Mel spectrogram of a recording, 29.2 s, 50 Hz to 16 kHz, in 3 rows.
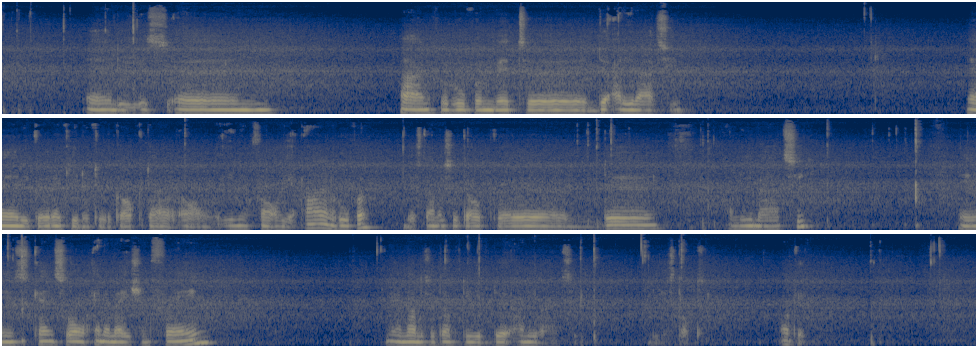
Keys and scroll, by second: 0.0-0.5 typing, 9.4 Left, 9.9-10.5 typing, 15.1-16.4 typing, 19.1 =, 20.5 Right, 20.7 Right, 21.0 Right, 21.1 Right, 21.2 Right, 21.3 Right, 21.4 Right, 21.5 Right, 24.0-25.5 Right, 26.6 Right, 27.9 ;.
